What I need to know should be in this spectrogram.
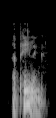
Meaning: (adjective) Having appeal; attractive; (verb) present participle and gerund of appeal; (noun) The act of making an appeal
- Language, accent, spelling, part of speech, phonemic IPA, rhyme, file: English, Southern England, appealing, adjective / verb / noun, /əˈpiː.lɪŋ/, -iːlɪŋ, LL-Q1860 (eng)-appealing.wav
